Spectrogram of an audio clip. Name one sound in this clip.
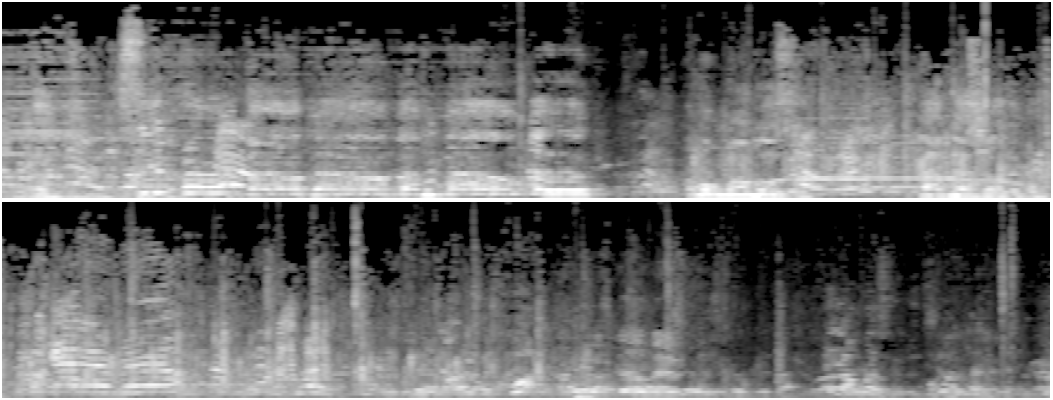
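A man raps loudly into a microphone through loudspeakers.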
